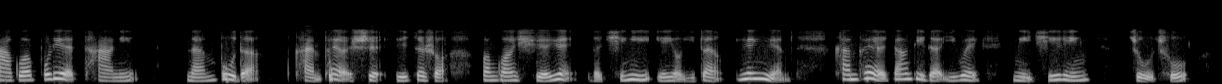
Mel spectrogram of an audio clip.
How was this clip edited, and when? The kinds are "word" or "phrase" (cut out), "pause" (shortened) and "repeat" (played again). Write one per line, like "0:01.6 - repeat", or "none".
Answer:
0:04.7 - pause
